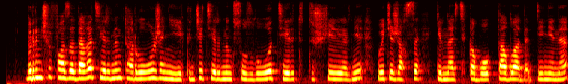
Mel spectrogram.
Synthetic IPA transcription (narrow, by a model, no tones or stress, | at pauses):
bɪɾɪnʃɪfazad̪ɑʁət̪ʰe̞ɾɪnɪŋt̪ʰɑɾəlˠuəʒæne̞je̞kʲɪnʃɪt̪ʰe̞ɾɪnɪŋsozəlˠuət̪ʰe̞ɾɪt̪ʰʏ̥t̪ʏʃʃe̞le̞ɾɪne̞wɵt̪e̞ʒɑqsəɡʲimnasʲt̪ʲi̥jkabo̞lˠəp̚t̪ʰɑbəlˠɑd̪əd̪ene̞nɪ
